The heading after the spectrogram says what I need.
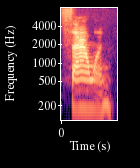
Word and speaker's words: Samhain: That's the actual pronunciation of it, Samhain.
